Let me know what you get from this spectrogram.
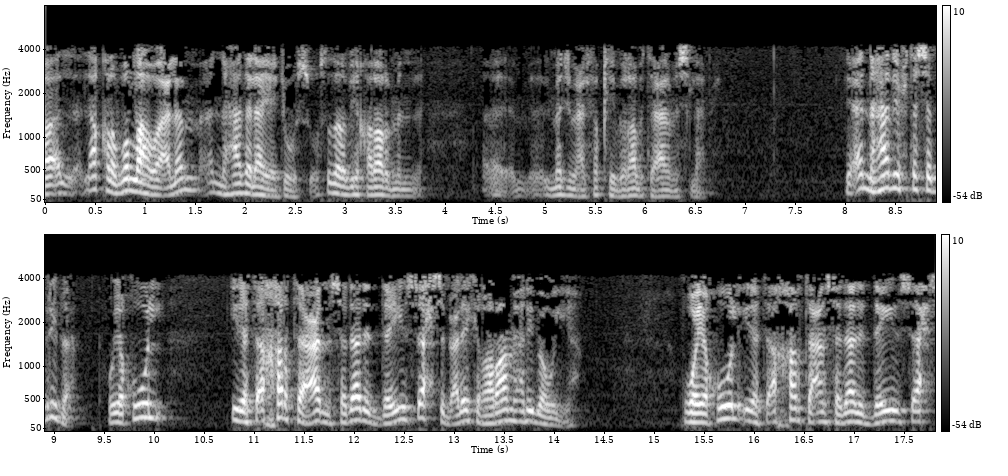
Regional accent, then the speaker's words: Saudi Arabia; أيضا هنا عندنا في المملكة العربية السعودية

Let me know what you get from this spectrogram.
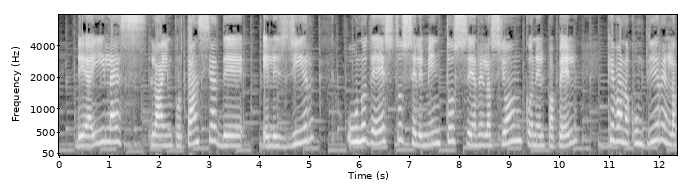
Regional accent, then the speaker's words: northern Italy, Italy; Spanish is a second language; recuerdo que yo soy italiana, del nord de Italia. Estudio español da sola.

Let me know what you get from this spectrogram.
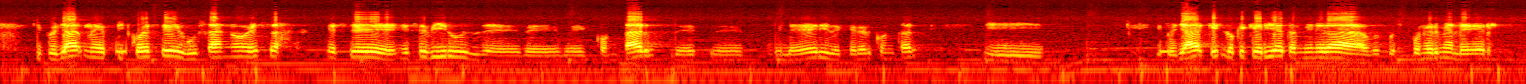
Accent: Torreón, Coahuila, Mexico; Yo soy de Torreón.

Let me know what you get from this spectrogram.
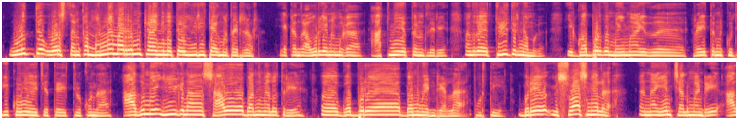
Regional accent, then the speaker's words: Hidkal, Karnataka, India; ನಮ್ದು ಬೆಳಗಾಂ ಜಿಲ್ಲೆ ರಾಯಬಾಗ ತಾಲೂಕು ಹಿಡಕಲ್ ಗ್ರಾಮ, ಹಿಡಕಲ್ ಬಸ್ ಸ್ಟ್ಯಾಂಡ್ ಸಮೀಪದಾಗ ನಮ್ದು ತೋಟ ಐತಿ.

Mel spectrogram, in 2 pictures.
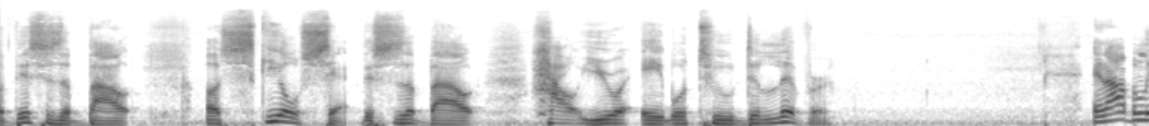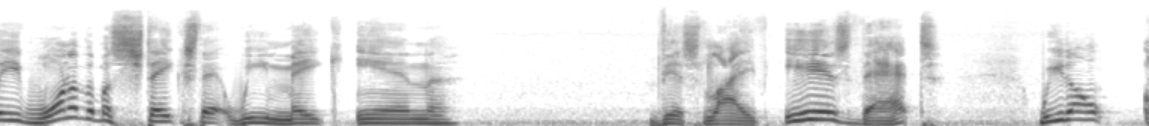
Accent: Houston, Texas, United States; And again, we're hopeful that we'll be able to add my hometown of Houston.

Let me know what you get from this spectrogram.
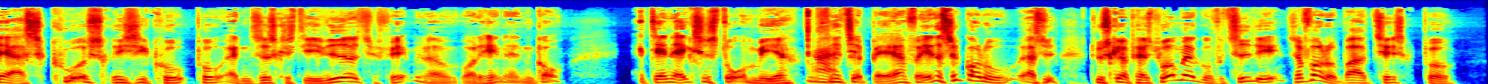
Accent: Kolding, Region of Southern Denmark, Denmark; Jeg kommer fra Kolding, ikke?

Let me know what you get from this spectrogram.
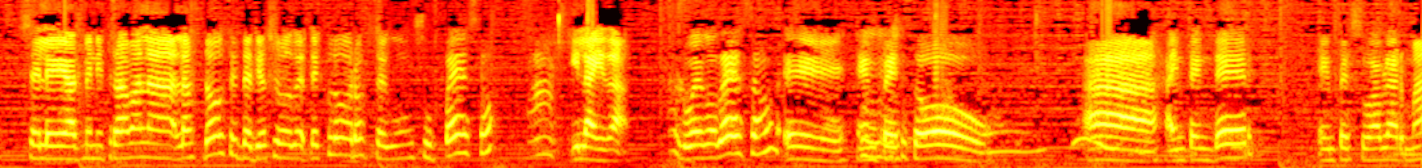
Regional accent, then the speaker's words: Dominican Republic; y soy de la República Dominicana.

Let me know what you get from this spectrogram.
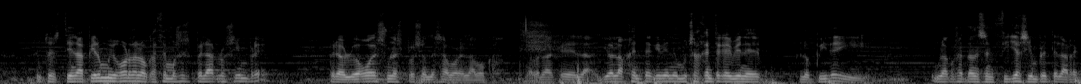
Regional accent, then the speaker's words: Fitero, Navarre, Spain; Yo era lo que quería desde que empecé a ser cocinero, abrir un restaurante en mi pueblo.

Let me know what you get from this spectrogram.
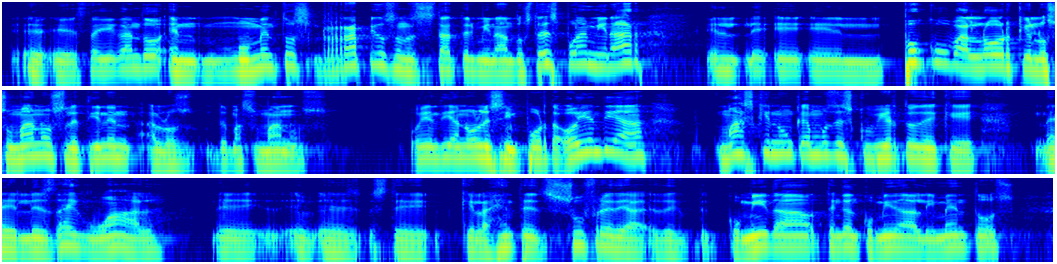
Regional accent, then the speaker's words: Mexico; en México, yo soy de México, para los que no, que parezco italiano, pero soy de mexicano.

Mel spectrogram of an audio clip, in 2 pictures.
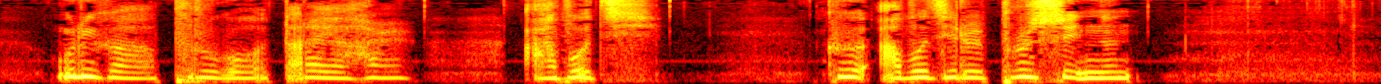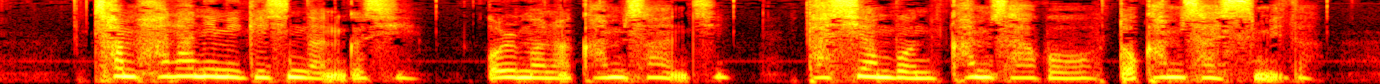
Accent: North Korea; now in South Korea; 저도 북한에 살 때 집에서 엄마가 그런 말을 했던 기억이 납니다.

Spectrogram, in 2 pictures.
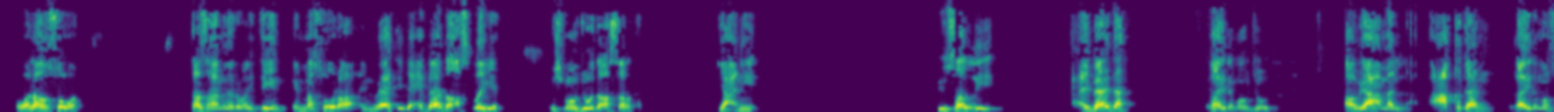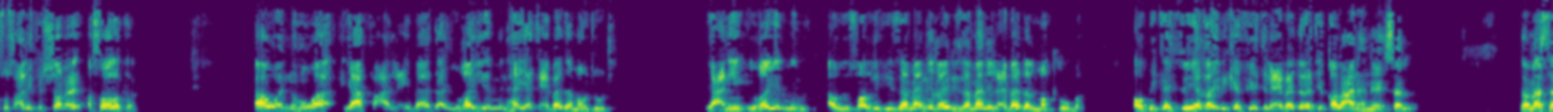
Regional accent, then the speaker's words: Egypt; الناس بقى لها 300 سنه عندنا في مصر 300 700 سنه بيحتفل بالمولد النبوي

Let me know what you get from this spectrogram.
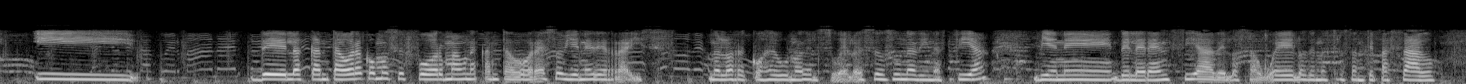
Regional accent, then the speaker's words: San Martín, Bolívar, Colombia; de participar en las festividades como en mi pueblo, andar detrás de las carrozas, como San Martín celebra la Navidad con tamboras

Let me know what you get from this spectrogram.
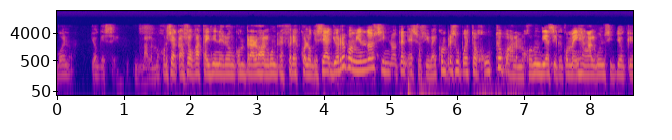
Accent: Spain; A ver, ¿sabes que soy española? Que eso es mi sello de identidad.

